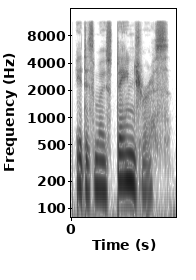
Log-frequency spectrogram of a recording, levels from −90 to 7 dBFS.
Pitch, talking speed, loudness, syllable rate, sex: 175 Hz, 185 wpm, -15 LUFS, 5.3 syllables/s, female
